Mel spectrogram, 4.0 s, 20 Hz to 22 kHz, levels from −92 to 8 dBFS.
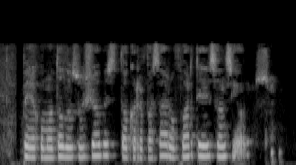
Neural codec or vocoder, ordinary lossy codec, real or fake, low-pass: none; MP3, 48 kbps; real; 7.2 kHz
